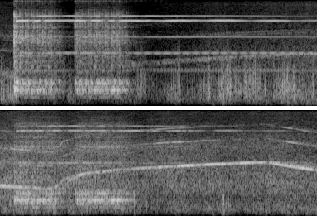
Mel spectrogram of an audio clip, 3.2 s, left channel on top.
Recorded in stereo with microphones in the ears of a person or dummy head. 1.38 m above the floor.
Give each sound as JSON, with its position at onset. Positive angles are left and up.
{"t": 0.1, "sound": "a phone ringing", "side_deg": 35, "distance_m": 0.6}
